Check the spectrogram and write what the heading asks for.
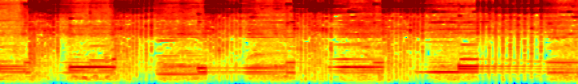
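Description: Background music with held, changing chords and a shaken jingle that sounds roughly once a second.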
